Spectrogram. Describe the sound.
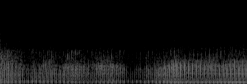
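A person purrs at cats, imitating a cat's purr with a steady, rumbling, rhythmic trill held for a couple of seconds. It is continuous, with a slight dip midway, and no other talking.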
